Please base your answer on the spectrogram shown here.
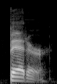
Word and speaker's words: better: the t and listen the double t in better is pronounced d better any other pronunciation will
